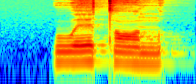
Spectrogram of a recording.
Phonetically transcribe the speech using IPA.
wɘ tɔ̃n

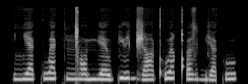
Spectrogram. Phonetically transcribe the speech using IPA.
ʎækwækŋ͡ǀɔ mʲæu̯pʲui̯ d͡ʒɑkʼui̯qʼuz bʲɑku

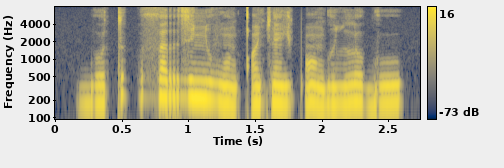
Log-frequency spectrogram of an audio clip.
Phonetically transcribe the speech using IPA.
bʊ˨t | θa˦rzɪ˦ɲʊ˧võ˨ɡ qʼũ˨cɾẽ˧ʒpʼɔ̃˦˨ɡʊ˧ʎ lʊ˦˨ɡu˧

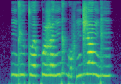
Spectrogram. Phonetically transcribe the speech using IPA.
ndi˧tʷɛ˧ kʷə˧ʐɛ˧ ŋɡɪ˦ɡʷɘ˨f nd͡ʒa˦ŋɡi˧

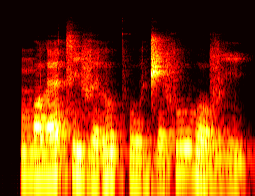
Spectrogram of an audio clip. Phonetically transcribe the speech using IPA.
ŋɔ˨lɛ˨˦ t͡si˨ vɪ˨lu˦pʰuː˨d͡ʒɪ˨ fuː˦woː˨ vi˨

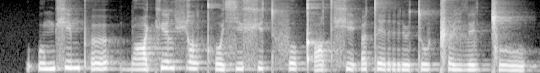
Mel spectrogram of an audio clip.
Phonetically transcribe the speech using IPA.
ʔumxʲempʼɵ | bɑkʲœlçɔl kʰosʲoxʲʉt fokʼɑt xʲeʔœterʉ tuǁøj lʲɔlʲǀu

